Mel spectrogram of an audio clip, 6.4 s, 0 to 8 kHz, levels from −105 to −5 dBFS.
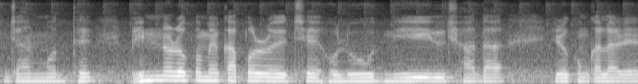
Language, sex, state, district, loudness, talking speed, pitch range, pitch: Bengali, male, Tripura, West Tripura, -15 LUFS, 115 wpm, 120-130 Hz, 125 Hz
